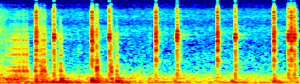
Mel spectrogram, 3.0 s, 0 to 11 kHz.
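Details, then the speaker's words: BMW Mini Cooper S R56 that failed MOT for no horn: crisp horn relay clicks in quick pairs, about ten in three seconds, as the horn push is pressed; relay switching normally. "And now if I press the horn, we should hear the relay going."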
